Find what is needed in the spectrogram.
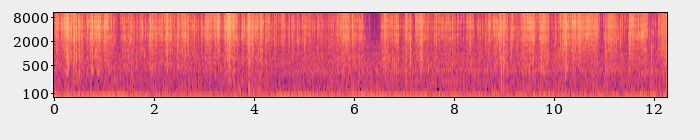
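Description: Clear plastic packaging crinkling and rustling as it is handled, a dense run of small crackles.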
